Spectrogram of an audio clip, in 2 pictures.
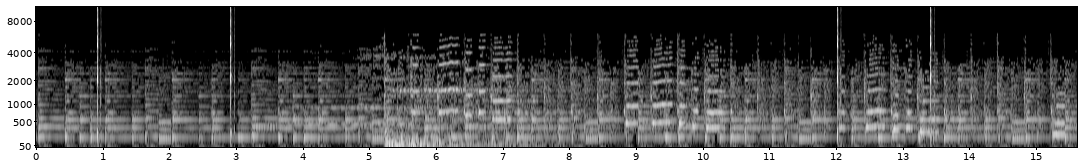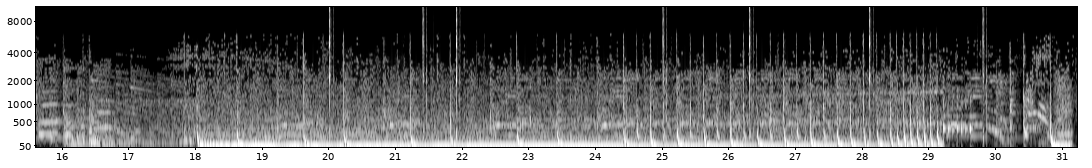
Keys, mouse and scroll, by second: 0.7-3.8 drag, 5.6 shift+scroll, 7.3-7.6 shift+scroll, 10.6 shift+scroll, 11.8 click, 16.1-16.7 Up, 19.9 click, 23.4 b, 24.9 click, 25.6 i, 26.9 v, 27.9 shift+click, 29.6 shift+click.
